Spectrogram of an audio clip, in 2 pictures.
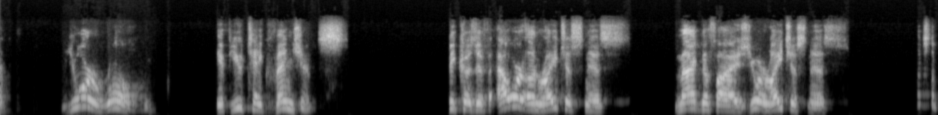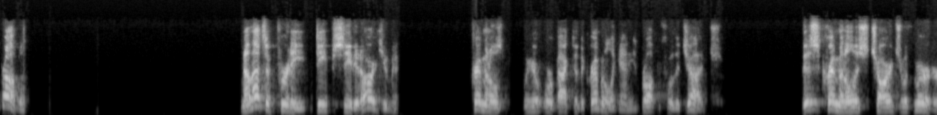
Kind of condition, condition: setting, large echoing room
